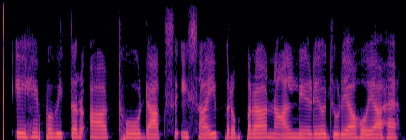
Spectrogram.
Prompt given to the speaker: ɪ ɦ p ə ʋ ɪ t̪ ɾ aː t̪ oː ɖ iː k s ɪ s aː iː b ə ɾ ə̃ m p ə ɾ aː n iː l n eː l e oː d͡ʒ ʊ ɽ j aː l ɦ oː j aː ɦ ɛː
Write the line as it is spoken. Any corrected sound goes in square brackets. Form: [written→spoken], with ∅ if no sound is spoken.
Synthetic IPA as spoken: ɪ ɦ p ə ʋ ɪ t̪ ɾ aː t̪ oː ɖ [iː→aː] k s ɪ s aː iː [b→p] ə ɾ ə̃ m p ə ɾ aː n [iː→aː] l n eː [l→ɽ] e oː d͡ʒ ʊ ɽ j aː [l→∅] ɦ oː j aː ɦ ɛː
